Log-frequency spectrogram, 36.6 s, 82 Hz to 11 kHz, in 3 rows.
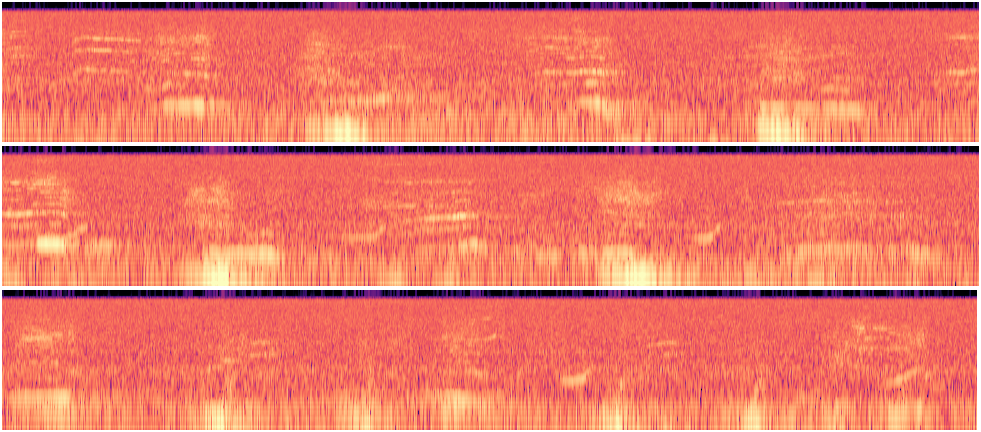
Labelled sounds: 0.9	2.6	humpback whale, 0.86 to 3.4 kHz
6.8	8.1	humpback whale, 0.83 to 3.2 kHz
11.8	13.1	humpback whale, 0.90 to 6.3 kHz
17.2	18.2	humpback whale, 0.83 to 3.2 kHz
21.9	22.6	humpback whale, 1.4 to 1.7 kHz
24.7	25.1	humpback whale, 1.8 to 2.1 kHz
27.5	27.8	humpback whale, 1.6 to 1.9 kHz
30.2	30.6	humpback whale, 1.9 to 2.3 kHz
32.5	32.9	humpback whale, 1.5 to 1.8 kHz
35.0	35.6	humpback whale, 2.7 to 3.1 kHz

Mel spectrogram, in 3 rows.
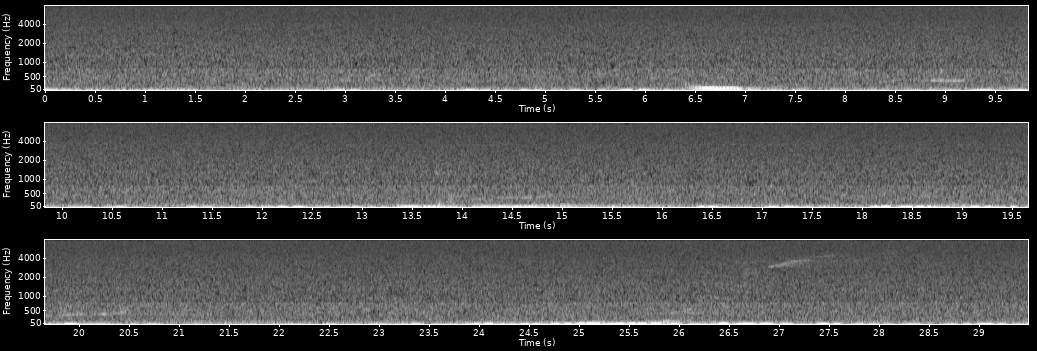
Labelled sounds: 26.9	27.4	humpback whale, 2.8 to 3.8 kHz
28.3	28.6	humpback whale, 4.2 to 4.6 kHz

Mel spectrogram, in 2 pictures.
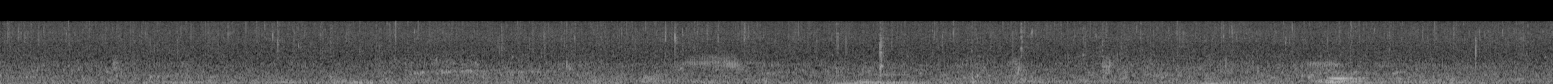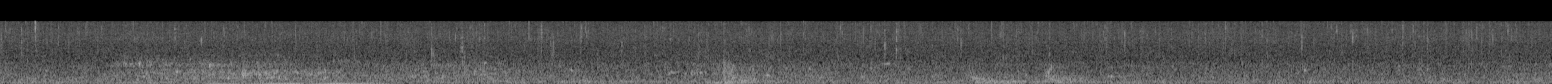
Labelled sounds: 6.8	7.3	humpback whale, 0.91 to 1.4 kHz
13.1	13.4	humpback whale, 0.88 to 1.1 kHz
16.7	17.0	humpback whale, 0.78 to 1.2 kHz

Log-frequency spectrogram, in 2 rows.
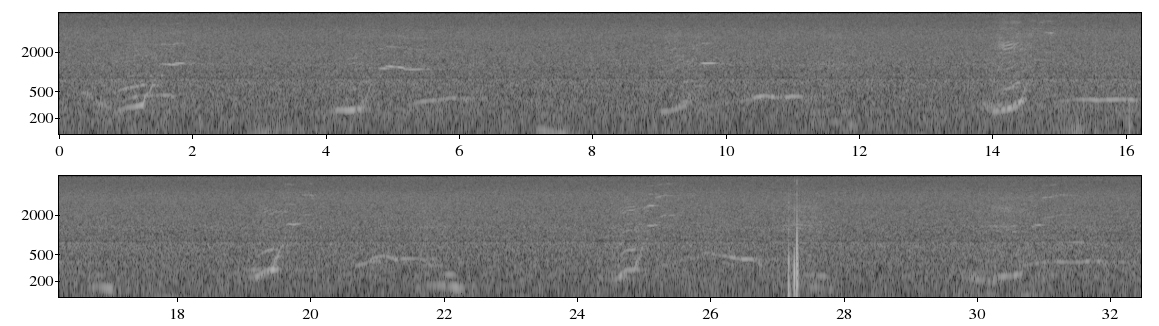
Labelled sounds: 1.5	1.9	humpback whale, 1.2 to 1.5 kHz
4.8	5.5	humpback whale, 1.0 to 1.3 kHz
9.6	9.9	humpback whale, 1.3 to 1.5 kHz
15.1	15.4	humpback whale, 2.1 to 3.0 kHz
25.2	25.5	humpback whale, 3.6 to 4.1 kHz
31.0	31.2	humpback whale, 3.6 to 4.0 kHz

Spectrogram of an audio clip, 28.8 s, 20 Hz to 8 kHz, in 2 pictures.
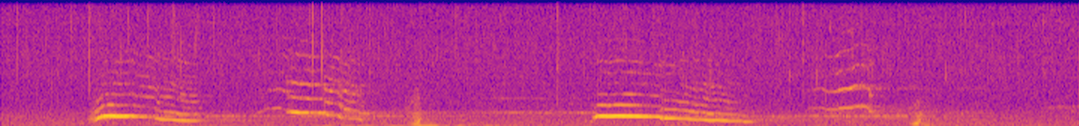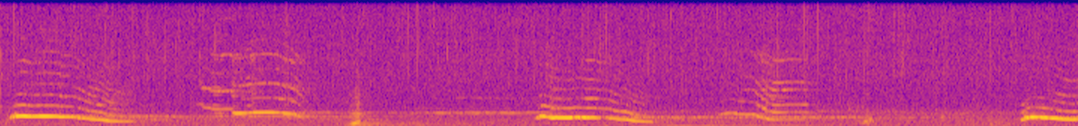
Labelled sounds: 1.2	2.7	humpback whale, 0.78 to 4.2 kHz
3.4	4.8	humpback whale, 0.78 to 4.7 kHz
7.9	9.9	humpback whale, 0.78 to 4.2 kHz
10.7	11.6	humpback whale, 0.97 to 5.0 kHz
13.9	16.1	humpback whale, 0.78 to 4.2 kHz
17.0	18.5	humpback whale, 0.78 to 4.7 kHz
21.5	22.9	humpback whale, 0.78 to 4.2 kHz
23.9	25.2	humpback whale, 0.78 to 4.3 kHz

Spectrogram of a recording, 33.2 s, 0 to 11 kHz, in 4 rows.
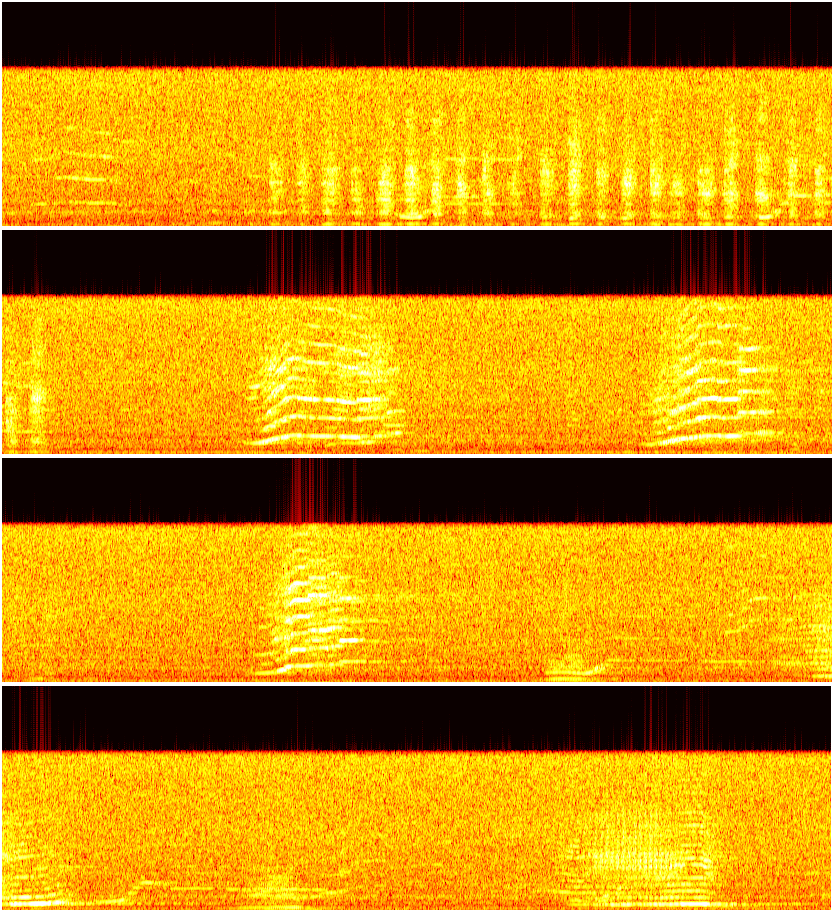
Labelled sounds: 0.5	1.2	humpback whale, 1.1 to 3.6 kHz
4.4	4.8	humpback whale, 1.4 to 3.5 kHz
7.2	7.5	humpback whale, 1.1 to 1.6 kHz
10.9	12.4	humpback whale, 0.80 to 6.9 kHz
14.7	16.1	humpback whale, 0.80 to 6.4 kHz
19.1	20.3	humpback whale, 0.80 to 5.4 kHz
22.7	25.3	humpback whale, 0.83 to 2.8 kHz
26.3	27.5	humpback whale, 0.90 to 1.5 kHz
28.1	28.4	humpback whale, 0.80 to 0.99 kHz
30.4	31.0	humpback whale, 0.83 to 2.8 kHz
31.5	32.0	humpback whale, 0.90 to 3.3 kHz

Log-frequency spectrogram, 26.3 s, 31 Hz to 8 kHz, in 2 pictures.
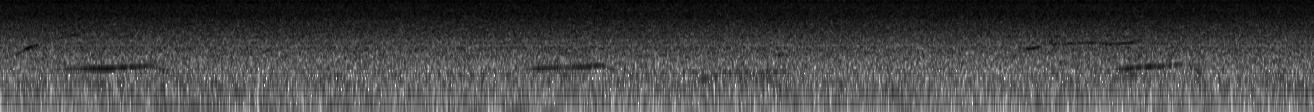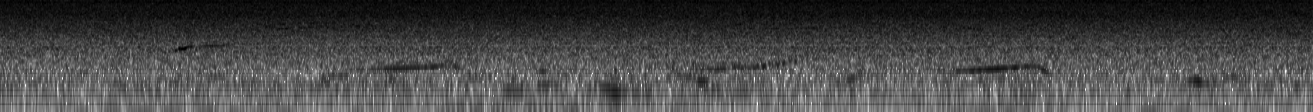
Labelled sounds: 15.2	15.5	humpback whale, 0.80 to 0.90 kHz

